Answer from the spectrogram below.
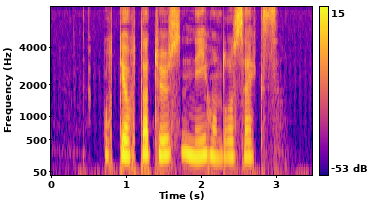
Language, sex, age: Norwegian, female, 31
